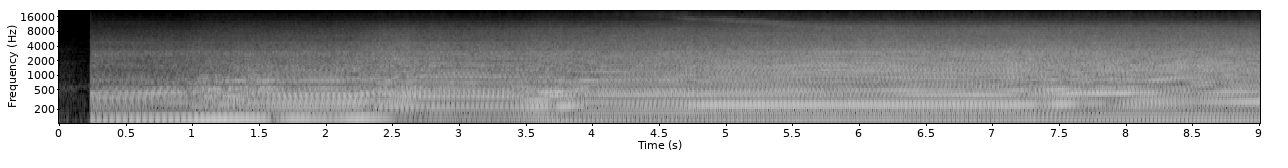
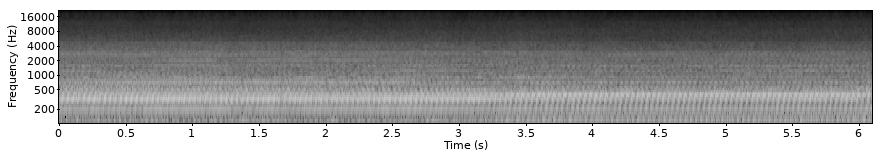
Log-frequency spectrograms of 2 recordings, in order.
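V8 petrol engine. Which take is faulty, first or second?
second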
